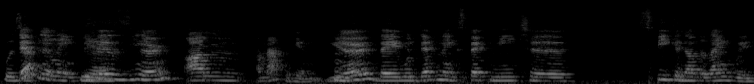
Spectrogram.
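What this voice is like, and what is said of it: Australian accent. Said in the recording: “here, I'm here speaking in a very quote unquote Australian accent. ... they may say it's not as Australian.”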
